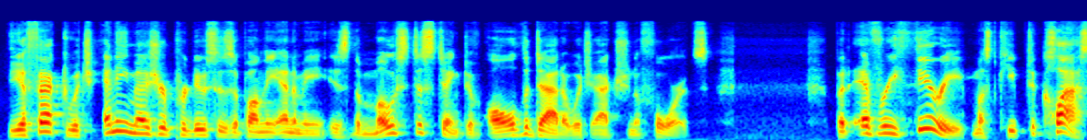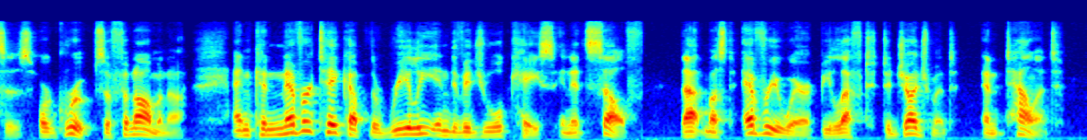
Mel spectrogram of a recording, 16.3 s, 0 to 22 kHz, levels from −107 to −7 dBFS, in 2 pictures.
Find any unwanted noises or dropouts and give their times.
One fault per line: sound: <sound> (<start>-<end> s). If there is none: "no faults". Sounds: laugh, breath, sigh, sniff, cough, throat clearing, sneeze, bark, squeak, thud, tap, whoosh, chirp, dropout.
no faults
